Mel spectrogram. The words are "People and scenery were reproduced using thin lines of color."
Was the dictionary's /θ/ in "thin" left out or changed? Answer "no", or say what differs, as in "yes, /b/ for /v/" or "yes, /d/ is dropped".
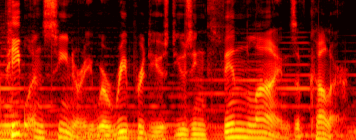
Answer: no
